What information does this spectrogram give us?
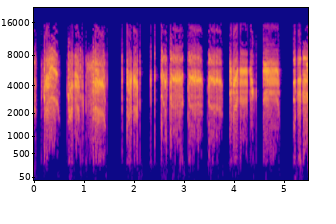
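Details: Edible-nest swiftlet call meant to draw birds into swiftlet houses: repeated short buzzy chirps with a strident high tone, each about a third of a second, in quick succession with silent gaps.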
